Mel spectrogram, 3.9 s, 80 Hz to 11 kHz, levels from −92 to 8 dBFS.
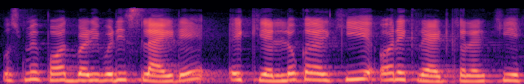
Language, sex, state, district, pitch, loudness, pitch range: Hindi, female, Chhattisgarh, Balrampur, 240 Hz, -15 LUFS, 225-255 Hz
